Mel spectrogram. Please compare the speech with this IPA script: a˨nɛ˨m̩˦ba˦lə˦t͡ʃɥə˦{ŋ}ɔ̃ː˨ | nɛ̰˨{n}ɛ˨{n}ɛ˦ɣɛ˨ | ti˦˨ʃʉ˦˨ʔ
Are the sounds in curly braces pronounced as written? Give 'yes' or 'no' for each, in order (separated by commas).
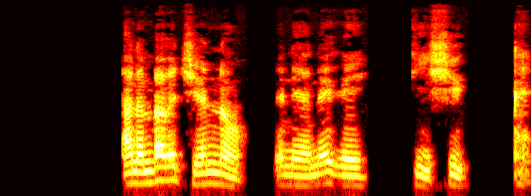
no, yes, yes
